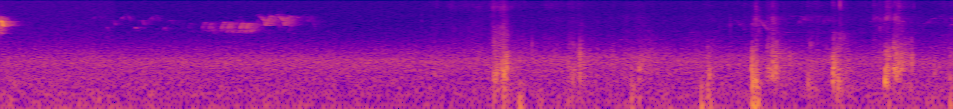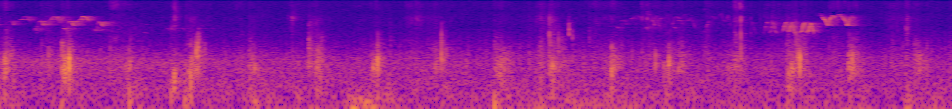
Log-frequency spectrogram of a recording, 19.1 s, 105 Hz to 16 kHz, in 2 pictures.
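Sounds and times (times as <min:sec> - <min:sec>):
American Redstart song: 0:00.0 - 0:00.3, 0:00.9 - 0:03.3, 0:06.2 - 0:12.1, 0:15.0 - 0:18.8
steady outdoor noise: 0:00.0 - 0:19.0
crunching footsteps: 0:04.4 - 0:19.0.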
